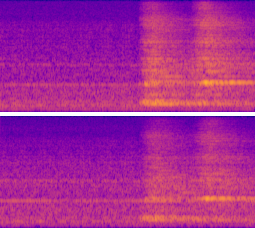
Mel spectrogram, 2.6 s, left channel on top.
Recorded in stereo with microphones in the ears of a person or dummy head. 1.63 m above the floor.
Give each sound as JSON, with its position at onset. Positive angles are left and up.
{"t": 1.4, "sound": "sawing", "side_deg": 50, "distance_m": 1.8}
